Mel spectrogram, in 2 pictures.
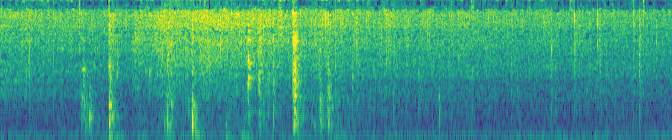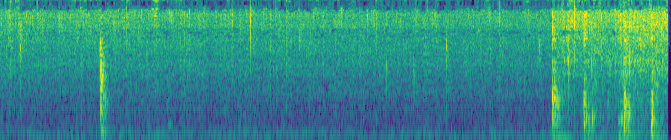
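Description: Chicken for chilli chicken fries and sizzles in a pan with a steady, dense hiss, broken by sharp clinks and scrapes of stirring near the start and end.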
